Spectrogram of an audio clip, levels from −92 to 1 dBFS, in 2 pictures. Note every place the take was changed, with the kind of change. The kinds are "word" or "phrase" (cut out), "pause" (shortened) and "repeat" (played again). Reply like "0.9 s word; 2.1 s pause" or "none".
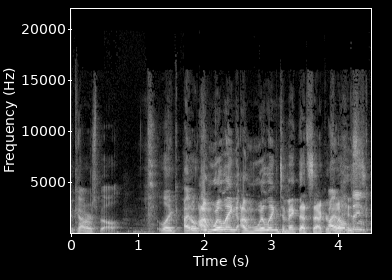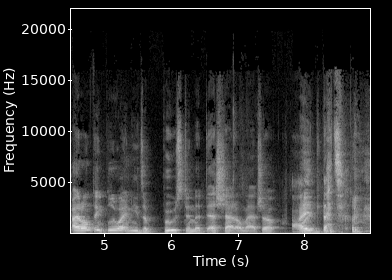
7.7 s pause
